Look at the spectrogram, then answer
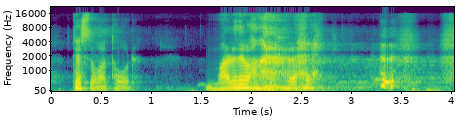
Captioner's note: chuckles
